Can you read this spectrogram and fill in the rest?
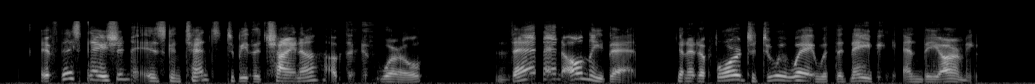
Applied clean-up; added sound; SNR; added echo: neural diffusion model UNIVERSE++.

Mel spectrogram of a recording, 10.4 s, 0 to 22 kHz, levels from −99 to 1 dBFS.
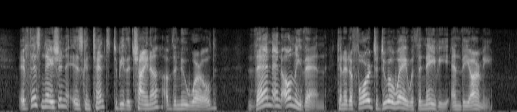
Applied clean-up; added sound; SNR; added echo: none; none; none; none.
